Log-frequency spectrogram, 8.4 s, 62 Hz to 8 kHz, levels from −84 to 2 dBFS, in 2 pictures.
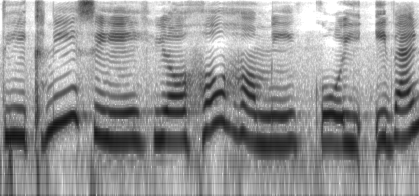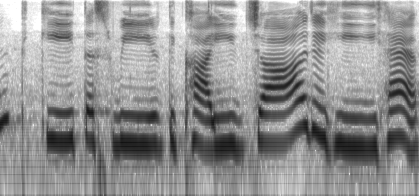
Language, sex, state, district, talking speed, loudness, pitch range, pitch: Hindi, female, Punjab, Fazilka, 85 wpm, -13 LUFS, 230-275 Hz, 250 Hz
